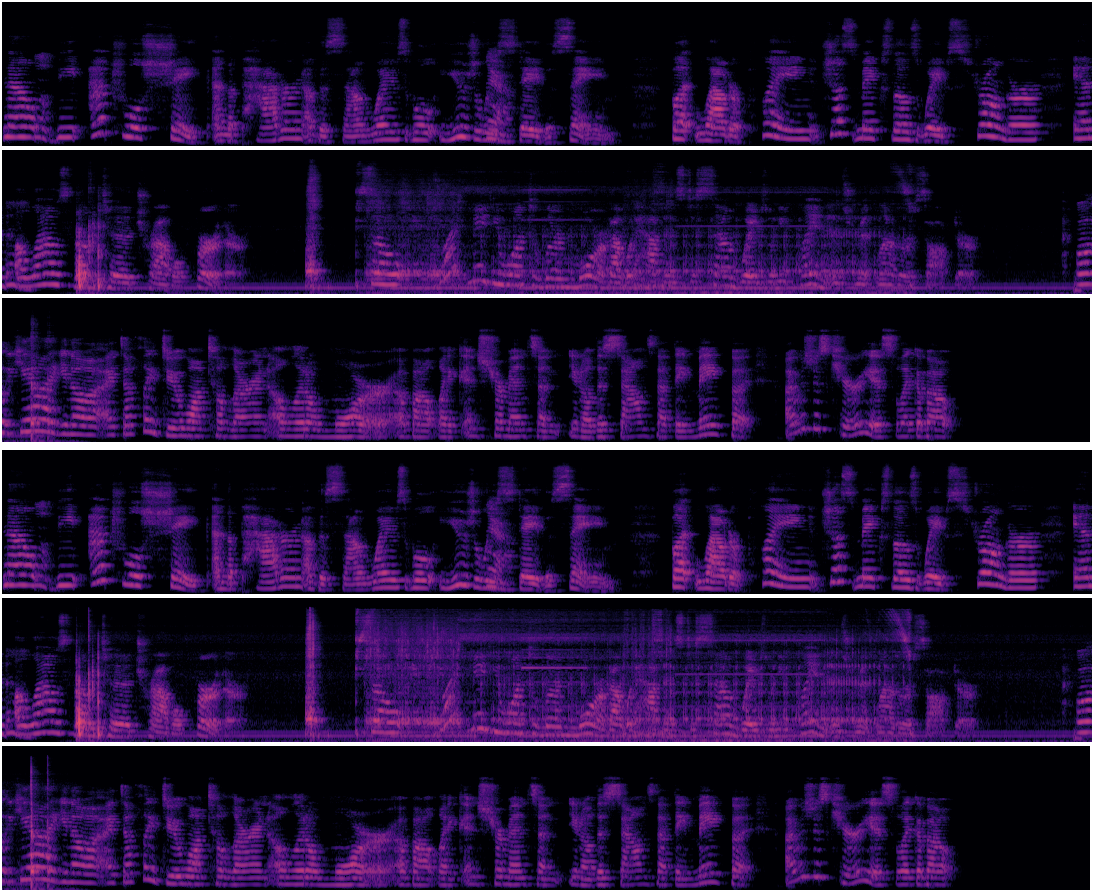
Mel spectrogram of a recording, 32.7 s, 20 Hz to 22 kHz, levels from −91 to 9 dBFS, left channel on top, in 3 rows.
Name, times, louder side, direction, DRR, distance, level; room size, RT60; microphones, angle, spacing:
voice 1, 0.0-13.3 14.5-14.9 15.3-20.6, right 1 dB, 35° right, -1 dB, 1.9 m, -47 dB
sound 1, 11.6-22.5, right 4 dB, 70° right, 0.7 m, -48 dB
voice 2, 21.6-31.3, equal, 5° left, -3 dB, 2.1 m, -48 dB
9.5 x 5.1 x 2.5 m, 0.24 s
head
